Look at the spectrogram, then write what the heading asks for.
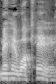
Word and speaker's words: Milwaukee: And he goes, actually, it's pronounced Milwaukee. It's an Indian language, something.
